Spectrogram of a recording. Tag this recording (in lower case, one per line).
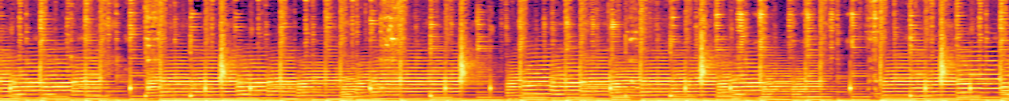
clarinet
music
